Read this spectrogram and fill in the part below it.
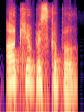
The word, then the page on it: archiepiscopal: Indian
